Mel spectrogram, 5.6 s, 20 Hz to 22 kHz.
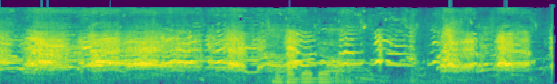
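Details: Several American Foxhound puppies, 47 days old, in Igrejinha, Rio Grande do Sul, Brazil, making noise: overlapping high whines, yelps and wavering howl-like cries in a continuous chorus, with brief pauses and a low grunt midway.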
